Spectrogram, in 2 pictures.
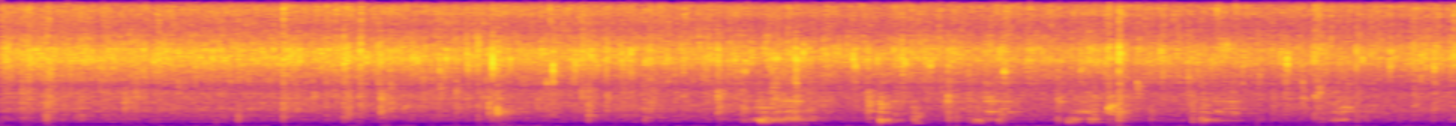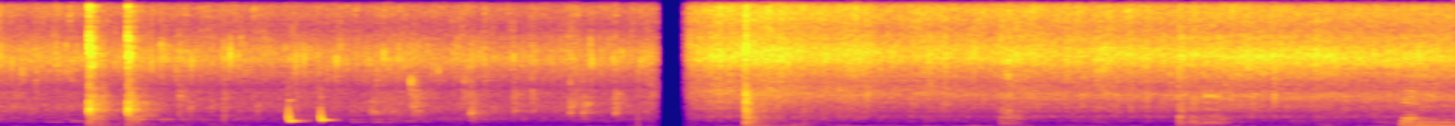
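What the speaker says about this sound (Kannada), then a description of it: "ಸಾಸಿವೆ ಚಟಪಟ ಅಂದಮೇಲೆ ಉಳ್ಳಾಗಡ್ಡಿ, ಮೆಣಸಿನ್ಕಾಯಿ ಹಾಕೋಬೇಕು ನೋಡ್ರಿ." Onion and green chilies fry in oil with popping mustard seeds for Karnataka-style churumuri, a steady close hiss with scattered sharp pops and crackles, a brief stir, then a louder sizzle swelling again.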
